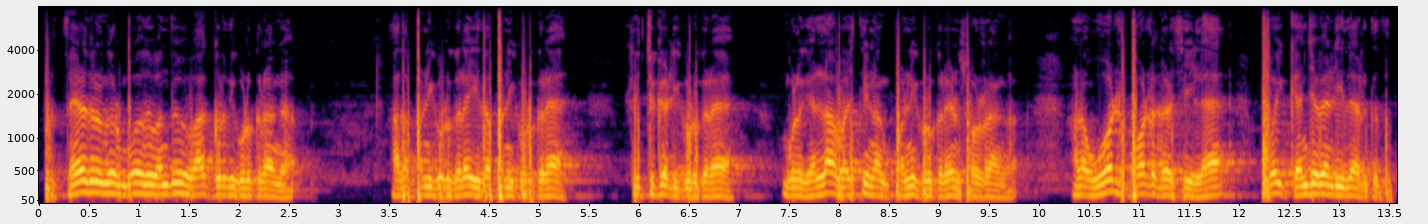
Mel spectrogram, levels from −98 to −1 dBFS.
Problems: constant background noise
